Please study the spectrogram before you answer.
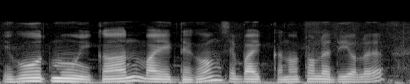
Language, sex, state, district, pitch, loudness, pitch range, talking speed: Chakma, male, Tripura, Unakoti, 125 Hz, -16 LUFS, 120-135 Hz, 145 wpm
